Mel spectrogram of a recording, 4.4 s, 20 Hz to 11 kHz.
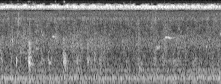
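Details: A chorus of cicadas sings high in trees along Sydenham Lake's north shore, a continuous high buzzing drone, on a calm, humid (25°C, 90%), semi-overcast morning, 3 August 2024, around 9–10 am; wind, footsteps, faint calls underneath.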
